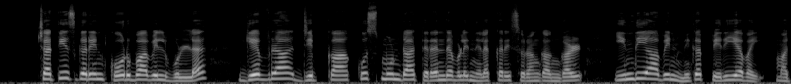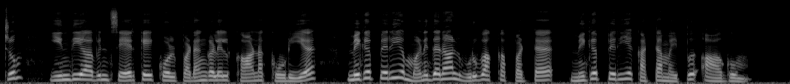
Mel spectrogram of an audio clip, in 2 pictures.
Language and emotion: Tamil, neutral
